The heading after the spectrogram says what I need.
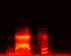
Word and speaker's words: date: En el caso de la E final, date, ¿eh? Aquí está la E final que no se pronuncia, date de naissance.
